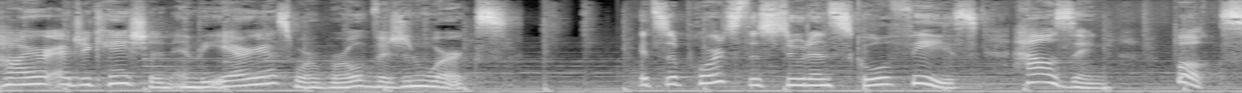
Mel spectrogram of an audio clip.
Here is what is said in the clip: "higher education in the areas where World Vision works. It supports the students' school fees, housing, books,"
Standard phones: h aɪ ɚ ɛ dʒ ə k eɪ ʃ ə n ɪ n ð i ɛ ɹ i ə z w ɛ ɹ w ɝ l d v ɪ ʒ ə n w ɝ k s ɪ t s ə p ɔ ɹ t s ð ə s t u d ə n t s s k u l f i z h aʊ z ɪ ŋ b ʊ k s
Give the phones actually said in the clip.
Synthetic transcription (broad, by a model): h aɪ ɚ ɛ dʒ ə k eɪ ʃ ə n ɪ n ð i ɛ ɹ i ə z w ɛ ɹ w ɝ l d v ɪ ʒ ə n w ɝ k s ɪ t s ə p ɔ ɹ t s ð ə s t u d n t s s k u l f i z h aʊ z ɪ ŋ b ʊ k s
